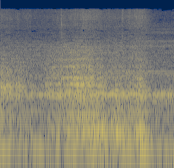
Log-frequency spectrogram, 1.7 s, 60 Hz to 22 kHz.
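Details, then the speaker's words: Realistic 12-650 AM-FM radio, after battery-terminal and control cleaning repair, on AM at night: constant buzzing hum over static drowns the station, suspected switch-mode power supply interference. "get so much interference from some kind of switch mode power supply that I really can't get much just I get like this constant hum"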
